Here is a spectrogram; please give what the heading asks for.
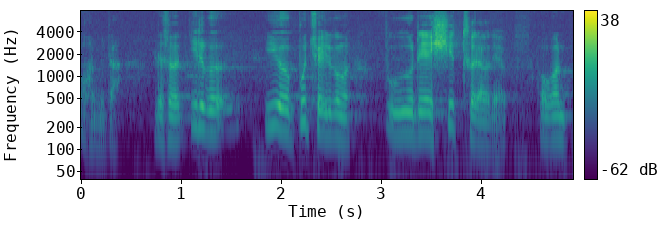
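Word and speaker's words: בראשית: 이 태초라는 말이 여기 요 앞에 있는 요 글자는 뿌라고 발음을 하고요. 이쪽에 있는 게 이쪽을 읽어서 레시트라고 합니다. 그래서 이어 붙여 읽으면 뿌레시트라고 돼요. 혹은 베레시트, 뿌레시트 이렇게 합니다.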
